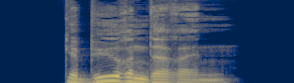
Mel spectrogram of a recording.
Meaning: inflection of gebührend: 1. strong genitive masculine/neuter singular comparative degree 2. weak/mixed genitive/dative all-gender singular comparative degree
- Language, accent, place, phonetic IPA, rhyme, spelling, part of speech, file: German, Germany, Berlin, [ɡəˈbyːʁəndəʁən], -yːʁəndəʁən, gebührenderen, adjective, De-gebührenderen.ogg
